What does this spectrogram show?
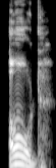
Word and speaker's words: Auld: And you were 99% of the way there with the name of it, with the pronunciation. It's Auld. What did I miss? Old.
